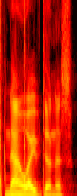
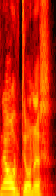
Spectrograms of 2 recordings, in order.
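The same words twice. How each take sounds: First: It is said with gloating, evil glee. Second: It is said with dismay, like an accident. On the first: The speaker harmed someone on purpose. The speaker calls it wrong. "it sounded like evil, like, ha ha ha" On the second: The speaker regrets a careless mistake. The speaker calls it right. "what he was meant to have said was, ah, fuck"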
